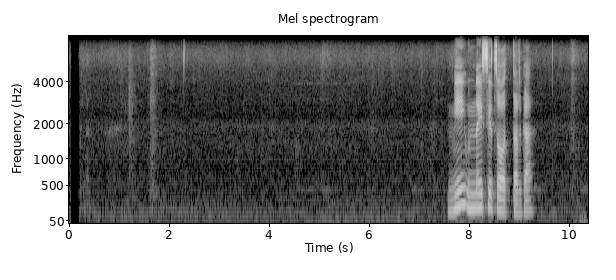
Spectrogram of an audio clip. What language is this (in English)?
Nepali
